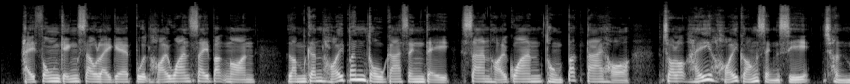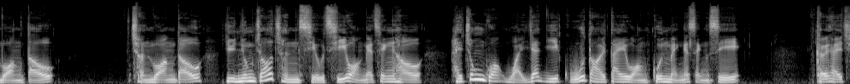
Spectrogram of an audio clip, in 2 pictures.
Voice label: Cantonese Male

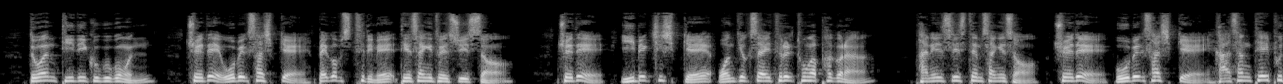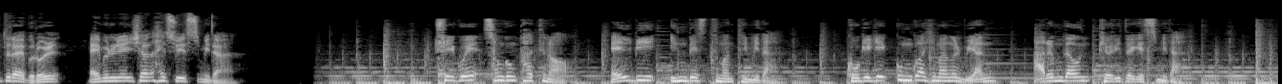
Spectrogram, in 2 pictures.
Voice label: Korean Male

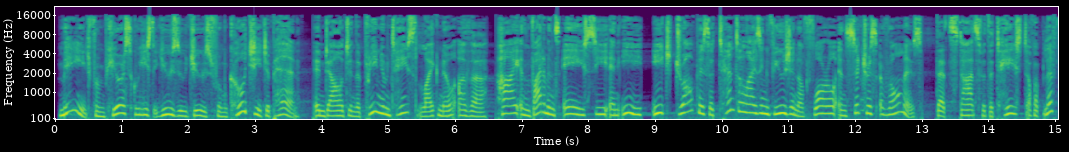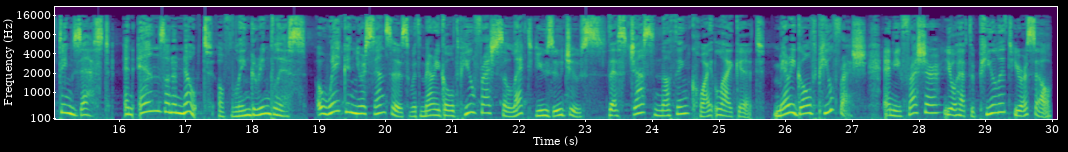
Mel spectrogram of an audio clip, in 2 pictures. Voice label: Asian English, English Singaporean Female; Marigold

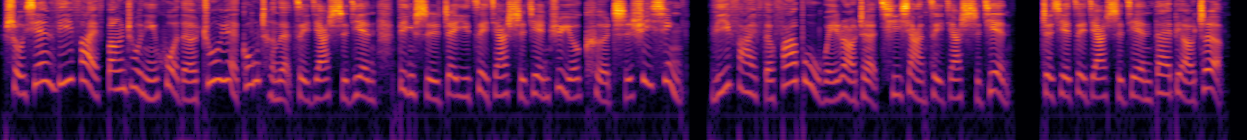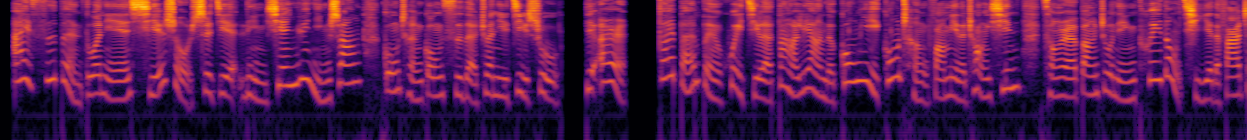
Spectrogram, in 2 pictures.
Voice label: Mandarin, Female; China

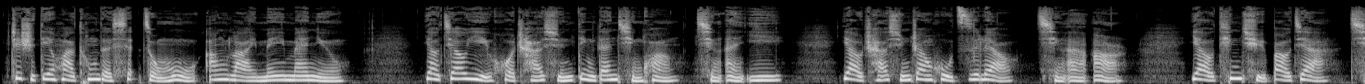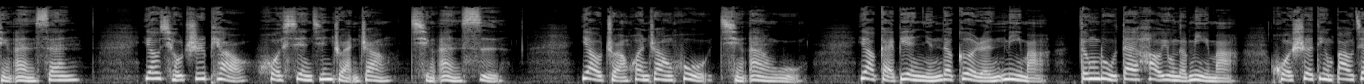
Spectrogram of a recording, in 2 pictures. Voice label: Mandarin Clean, Mandarin China Female

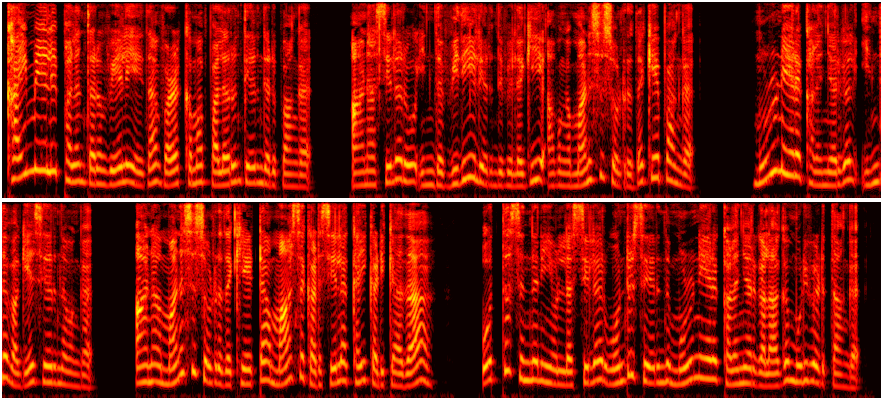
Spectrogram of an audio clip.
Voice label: Tamil Sample, female; India Female

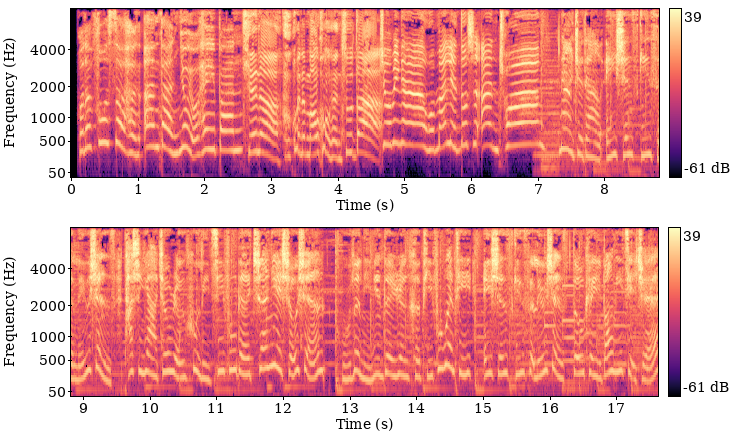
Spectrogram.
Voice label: Mandarin, Mandarin China Female; Asian Skin Solutions

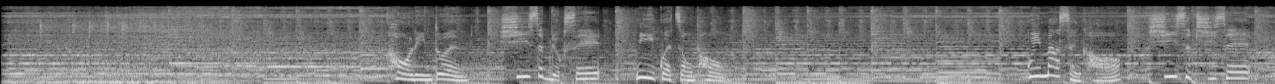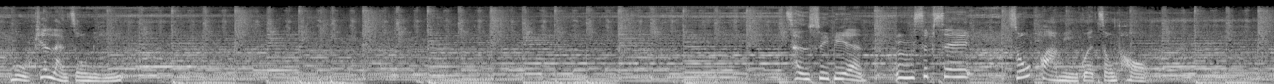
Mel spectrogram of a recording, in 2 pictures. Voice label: County Election Hakka Taiwan, Female

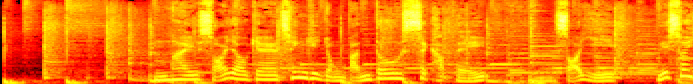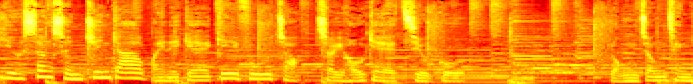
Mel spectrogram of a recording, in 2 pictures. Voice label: Cantonese, Cantonese Male; Shampoo

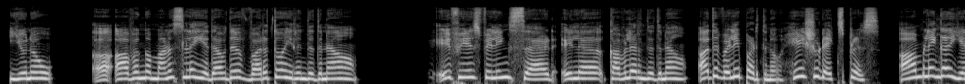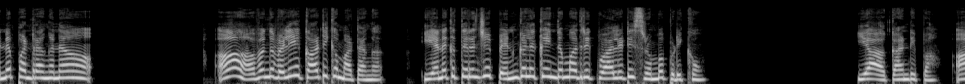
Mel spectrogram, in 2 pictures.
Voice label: Tamil South India Female

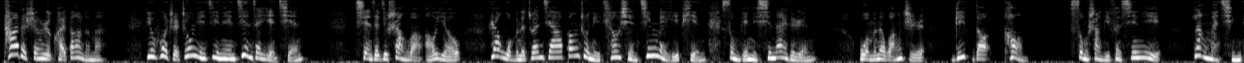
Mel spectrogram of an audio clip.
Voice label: Mandarin, Mandarin China Female

